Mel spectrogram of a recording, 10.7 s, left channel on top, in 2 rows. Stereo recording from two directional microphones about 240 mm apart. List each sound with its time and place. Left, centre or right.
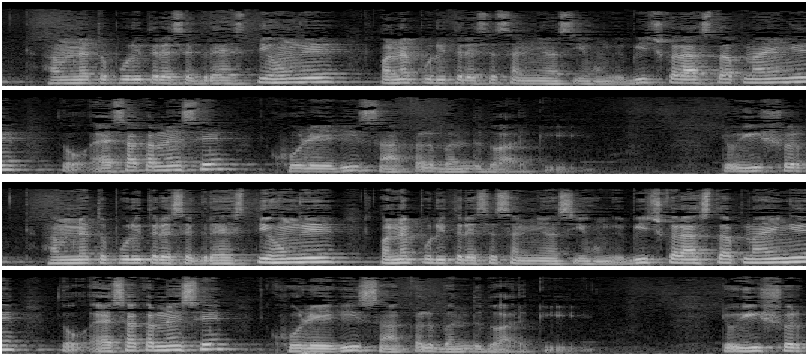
0.3 s speech: right
0.8 s speech: right
1.1 s speech: right
3.6 s speech: right
6.1 s speech: right
10.1 s speech: right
